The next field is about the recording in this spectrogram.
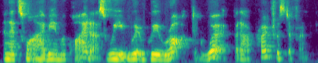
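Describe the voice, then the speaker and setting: A woman's voice: lowish voice, brisk, gravelly, a little mellow, reverberant. A middle-aged woman from Zambia, a tech company CEO giving a candid, emphatic conference talk with many ums and asides.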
